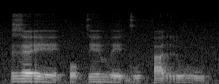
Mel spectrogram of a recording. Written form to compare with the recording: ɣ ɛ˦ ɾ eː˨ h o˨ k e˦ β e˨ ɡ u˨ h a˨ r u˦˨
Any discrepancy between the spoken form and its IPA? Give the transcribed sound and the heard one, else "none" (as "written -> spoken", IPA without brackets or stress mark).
none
